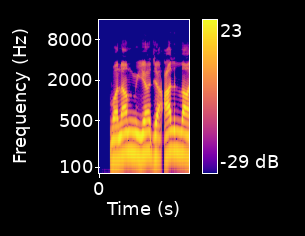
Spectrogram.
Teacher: وَلَمْ يَجْعَلْ لَهُ عِوَجًا، اب یہاں پر یہ دو لامیں ہیں تو ایک لام کو پڑھا جائے گا، پہلی لام کو دوسری کے اندر ہم ادغام کر دیں گے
